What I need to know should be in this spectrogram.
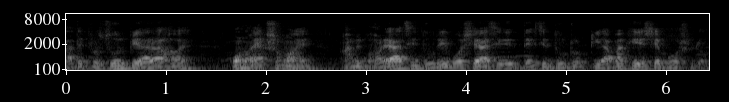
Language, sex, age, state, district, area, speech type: Bengali, male, 60+, West Bengal, North 24 Parganas, urban, spontaneous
